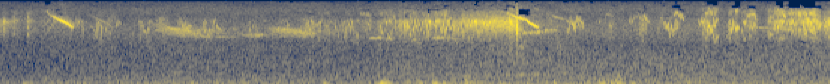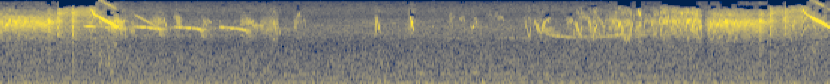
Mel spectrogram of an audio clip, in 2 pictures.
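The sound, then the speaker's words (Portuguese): A blue-and-white swallow's song of thin, buzzy, high twitters and rising chirps repeats continuously over a low background rumble, steady, with no voices. “Eu posso apresentar um canto de nota que é León cianoleuca, que é a espécie mais comum dentro da cidade de Campinas, e outra espécie que canta diferente.”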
